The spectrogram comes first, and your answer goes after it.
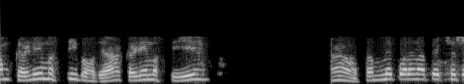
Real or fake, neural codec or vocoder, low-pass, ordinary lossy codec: real; none; 3.6 kHz; MP3, 24 kbps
